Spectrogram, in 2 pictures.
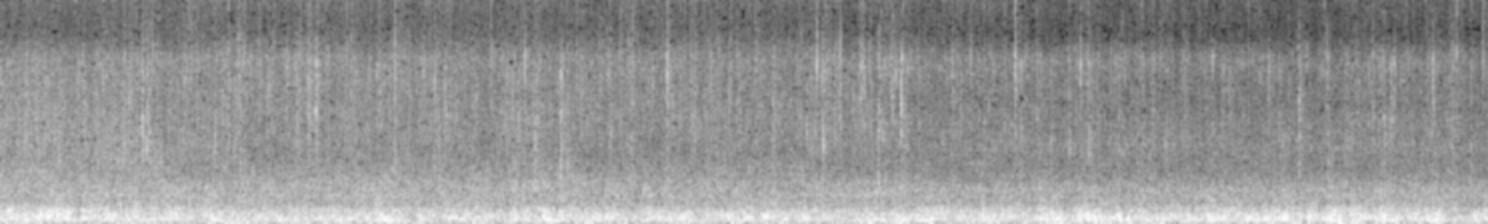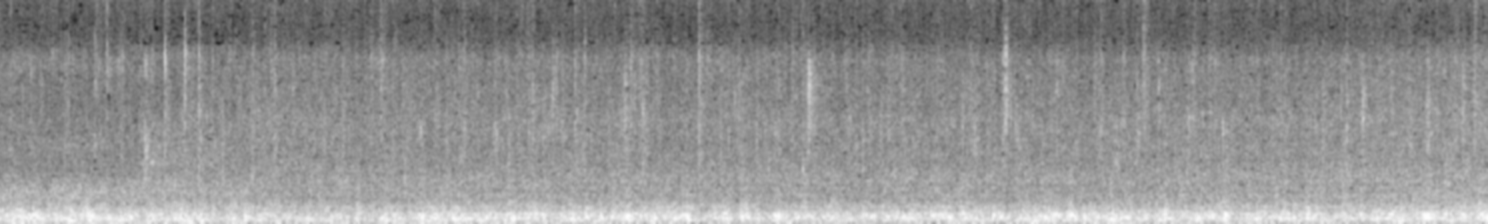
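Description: Heavy rain falling steadily on wet paving and plants: a dense, even hiss with many small drop impacts.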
